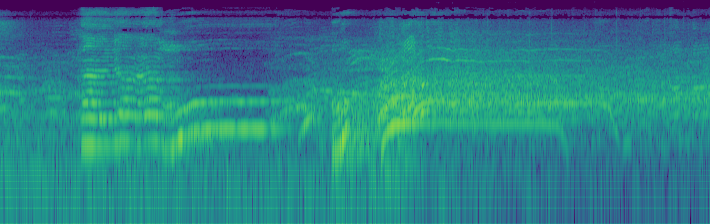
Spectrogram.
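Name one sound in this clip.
A young woman sings a few notes through a microphone.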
